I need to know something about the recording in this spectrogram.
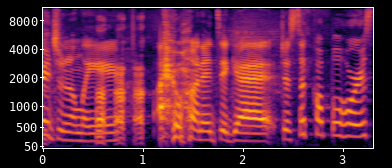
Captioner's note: laughing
